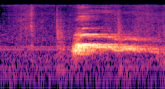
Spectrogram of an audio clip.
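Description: A dog gives one sharp, near bark that trails into a short whining tail, heard alone in a quiet indoor room during wreath-making.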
